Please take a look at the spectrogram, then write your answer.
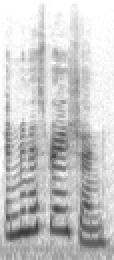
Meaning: The act of administering; government of public affairs; the service rendered, or duties assumed, in conducting affairs; the conducting of any office or employment; direction
- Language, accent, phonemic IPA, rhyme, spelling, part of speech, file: English, US, /ədˌmɪn.əˈstɹeɪ.ʃən/, -eɪʃən, administration, noun, En-us-administration.ogg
